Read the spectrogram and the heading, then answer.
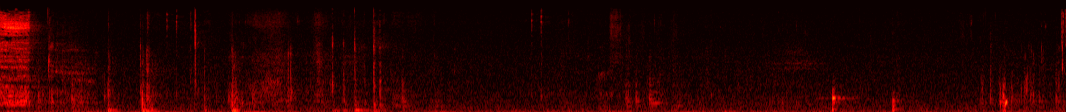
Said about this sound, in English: Excuse me, I'm sitting here clicking.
